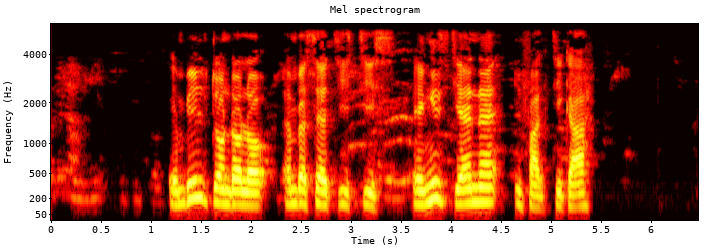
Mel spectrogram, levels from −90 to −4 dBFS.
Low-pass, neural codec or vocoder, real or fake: 5.4 kHz; none; real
